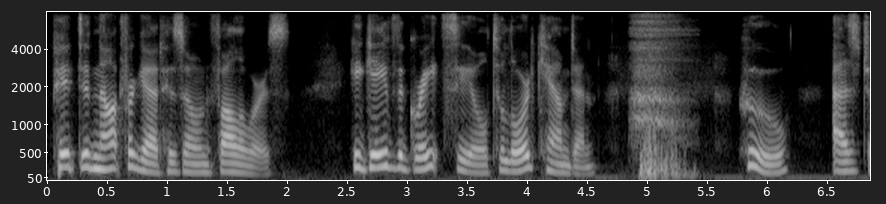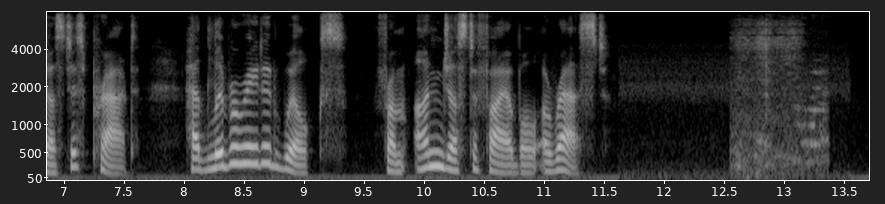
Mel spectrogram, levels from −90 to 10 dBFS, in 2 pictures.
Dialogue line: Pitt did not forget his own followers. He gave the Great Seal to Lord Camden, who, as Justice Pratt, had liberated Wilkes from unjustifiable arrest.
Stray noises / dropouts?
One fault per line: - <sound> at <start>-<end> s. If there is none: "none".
- sigh at 4.8-5.4 s
- sniff at 12.5-13.4 s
